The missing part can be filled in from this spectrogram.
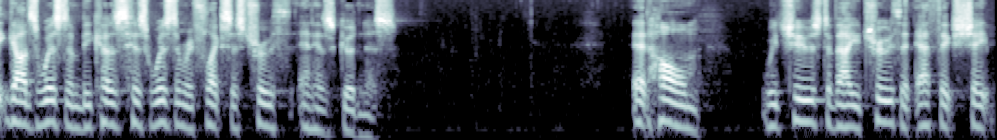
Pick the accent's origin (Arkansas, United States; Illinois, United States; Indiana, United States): Indiana, United States; Evansville; parish was Nativity out off Pollock, you know, on the southeast side of Evansville there. And I was growing up in the Catholic Church.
